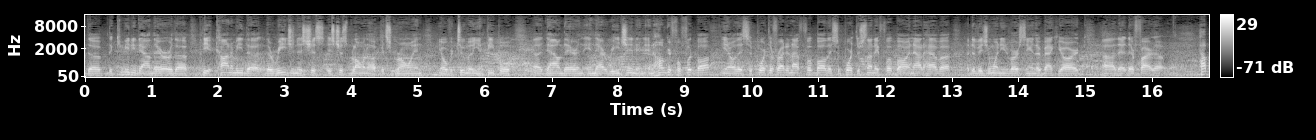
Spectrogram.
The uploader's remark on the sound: live from United Athletic Conference Media Day in Arlington, Texas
